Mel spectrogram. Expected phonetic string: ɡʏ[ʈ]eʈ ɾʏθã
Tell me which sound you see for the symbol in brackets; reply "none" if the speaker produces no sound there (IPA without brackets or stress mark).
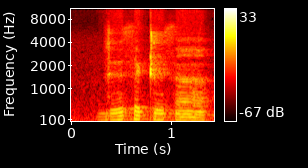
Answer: θ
